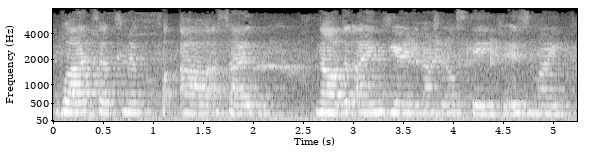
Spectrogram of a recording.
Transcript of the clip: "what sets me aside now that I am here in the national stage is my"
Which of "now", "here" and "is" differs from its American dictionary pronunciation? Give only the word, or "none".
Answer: none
